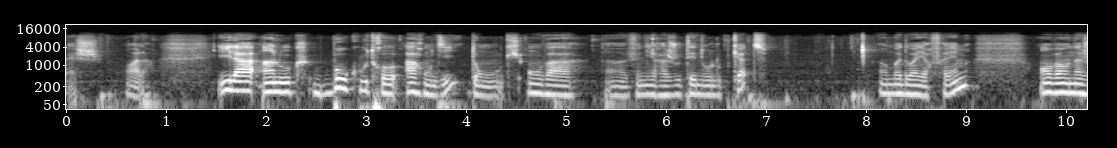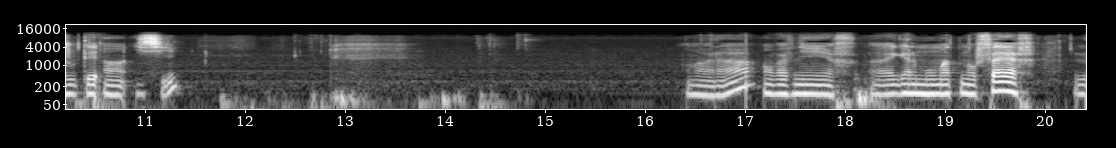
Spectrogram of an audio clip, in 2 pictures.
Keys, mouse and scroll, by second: 0.0-0.4 scroll down 4, 0.9 alt+click, 2.5 KP_7, 3.7 alt+shift+click, 4.3 scroll up 3, 5.1 alt+shift+click, 5.6 Tab, 6.6 z, 9.2 z, 11.4 z, 13.1 ctrl+r, 17.4-19.0 scroll up 1.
